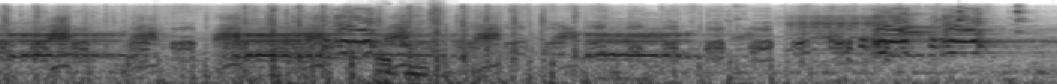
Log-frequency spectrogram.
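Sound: chickens clucking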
